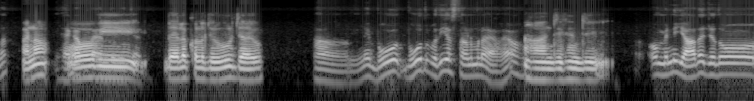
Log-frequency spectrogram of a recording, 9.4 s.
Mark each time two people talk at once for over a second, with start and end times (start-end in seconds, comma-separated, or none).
none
